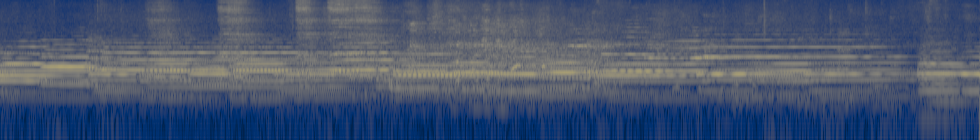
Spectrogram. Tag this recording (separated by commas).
playing bassoon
